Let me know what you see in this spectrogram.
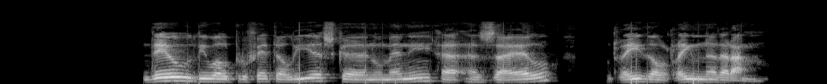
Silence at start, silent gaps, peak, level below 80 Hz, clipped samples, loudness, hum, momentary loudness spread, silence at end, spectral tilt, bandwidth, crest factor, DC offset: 1.45 s; 5.77-6.05 s; -2 dBFS; -52 dBFS; under 0.1%; -17 LUFS; none; 8 LU; 0.65 s; -5.5 dB/octave; 7.8 kHz; 18 dB; under 0.1%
